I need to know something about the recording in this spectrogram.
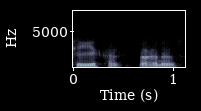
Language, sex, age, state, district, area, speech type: Kashmiri, male, 30-45, Jammu and Kashmir, Shopian, urban, conversation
